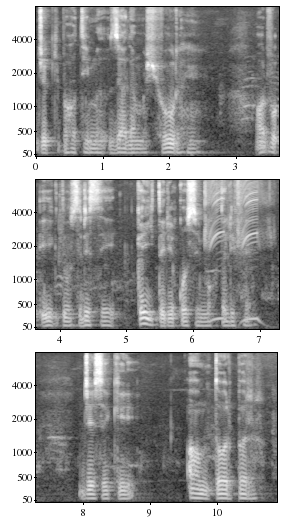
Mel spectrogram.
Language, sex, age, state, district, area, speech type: Urdu, male, 30-45, Uttar Pradesh, Lucknow, urban, spontaneous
